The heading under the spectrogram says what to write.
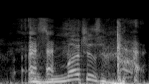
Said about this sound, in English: I'm trying to do that over your cough.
